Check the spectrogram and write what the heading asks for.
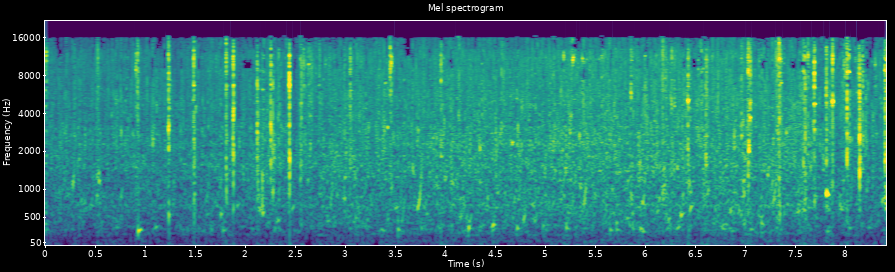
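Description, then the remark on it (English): Melting glacier ice at Alaska's Columbia Glacier crackles and pops continuously, with dense sharp clicks and fizzing snaps over a soft watery wash, steady with no voices. “Jonathan Storm recorded the sounds of ice melting at Alaska's Columbia Glacier.”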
